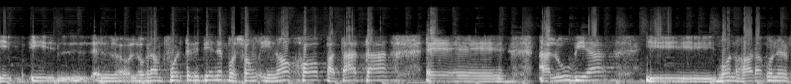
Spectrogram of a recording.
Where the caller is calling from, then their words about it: Jubiles, Andalusia, Spain; Pues mire, yo les llamo desde Jubiles.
